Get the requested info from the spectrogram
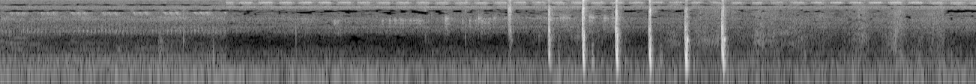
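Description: Night insects chirping steadily, with a run of six loud, sharp animal calls in quick succession, about four a second, near the middle.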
